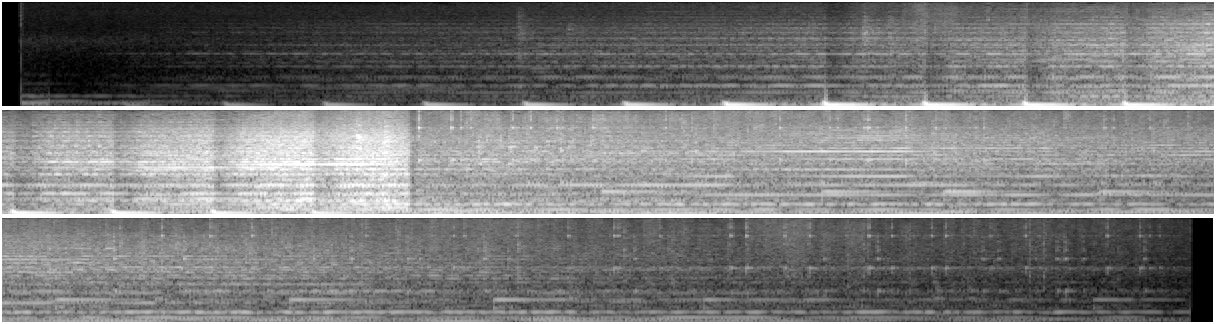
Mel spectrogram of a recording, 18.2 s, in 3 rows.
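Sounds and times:
trailer music: 0:00.1 - 0:18.0.

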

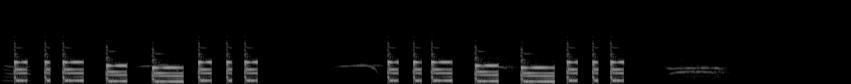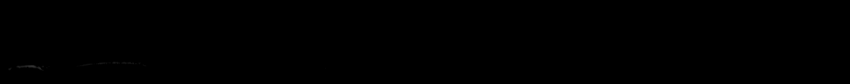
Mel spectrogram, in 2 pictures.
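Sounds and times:
organ music: 0:00.0 - 0:02.6, 0:03.9 - 0:06.2.

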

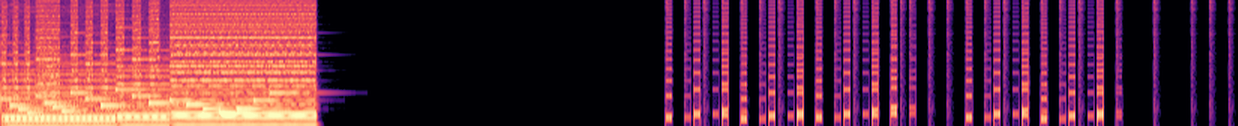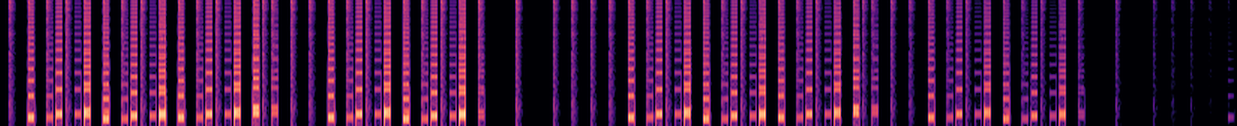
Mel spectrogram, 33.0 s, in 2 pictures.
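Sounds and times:
fanfare: 0:00.0 - 0:04.3.

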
